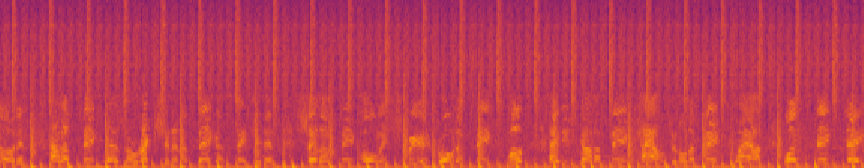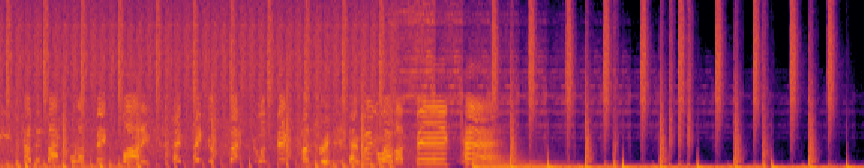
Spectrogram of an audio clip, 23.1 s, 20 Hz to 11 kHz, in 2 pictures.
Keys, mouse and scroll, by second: 0.6 a, 1.1 a, 3.3 shift+a, 8.8 KP_1, 13.5 F6, 21.7 r.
